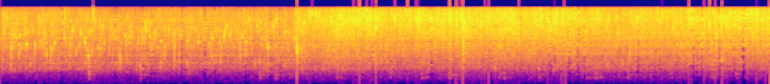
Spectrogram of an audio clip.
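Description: Chopped onions, cashews and bay leaves sizzling in hot oil in a metal kadai, stirred with a wooden spatula that scrapes and knocks against the pan. The sizzle gets louder about three seconds in.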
